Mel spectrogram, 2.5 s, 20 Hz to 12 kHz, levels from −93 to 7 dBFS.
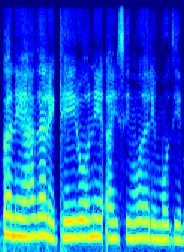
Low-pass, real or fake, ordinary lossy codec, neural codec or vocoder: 10.8 kHz; fake; none; codec, 16 kHz in and 24 kHz out, 0.6 kbps, FocalCodec, streaming, 4096 codes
